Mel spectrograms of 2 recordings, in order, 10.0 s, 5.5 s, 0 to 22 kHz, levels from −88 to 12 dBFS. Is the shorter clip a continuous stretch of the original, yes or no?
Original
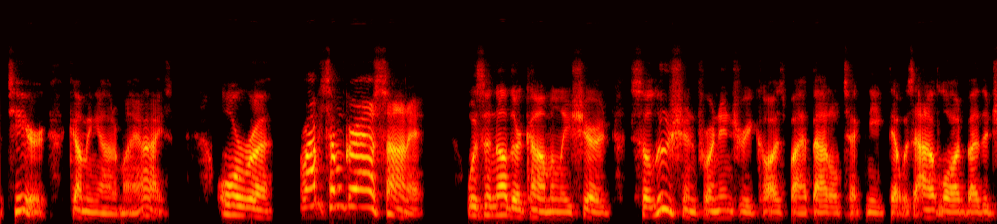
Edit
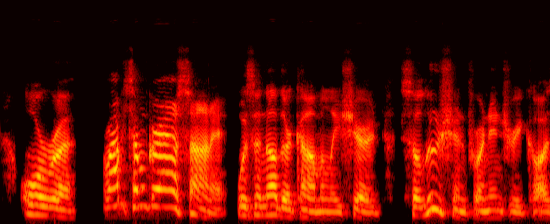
no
